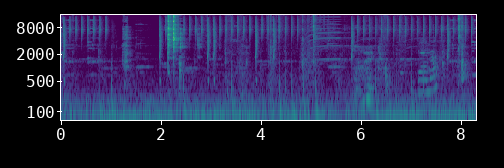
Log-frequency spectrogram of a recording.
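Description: Background music with a steady beat and a voice in it.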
